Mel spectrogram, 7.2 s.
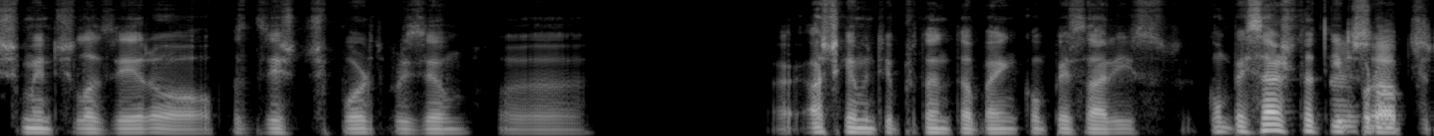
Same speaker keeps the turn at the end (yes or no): yes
